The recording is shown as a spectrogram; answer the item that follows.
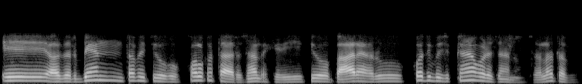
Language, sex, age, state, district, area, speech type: Nepali, male, 30-45, West Bengal, Darjeeling, rural, conversation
